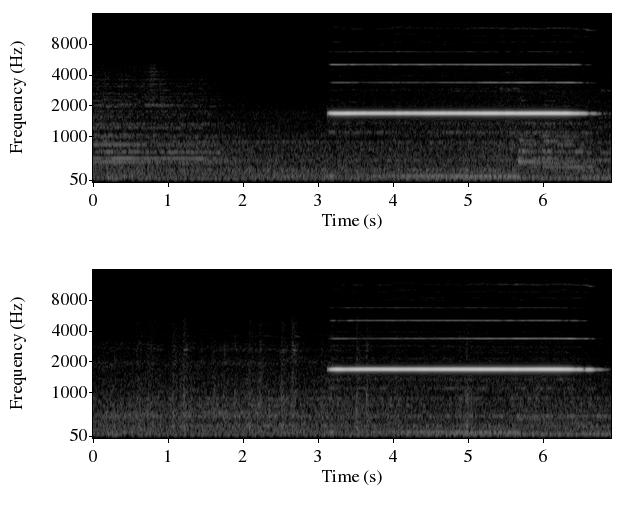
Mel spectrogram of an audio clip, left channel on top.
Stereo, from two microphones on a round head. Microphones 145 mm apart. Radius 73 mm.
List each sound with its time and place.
3.1 s a flute: 10° left (ahead or behind), 0.7 m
